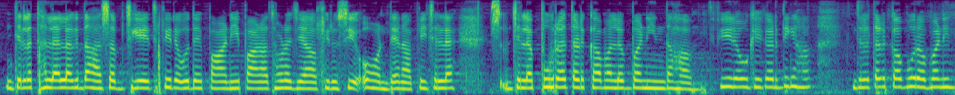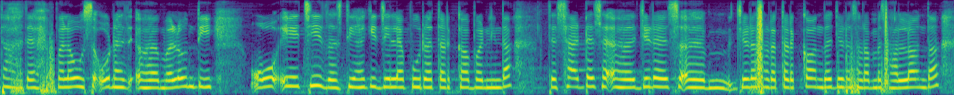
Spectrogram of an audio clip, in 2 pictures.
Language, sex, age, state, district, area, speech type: Dogri, female, 18-30, Jammu and Kashmir, Kathua, rural, spontaneous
